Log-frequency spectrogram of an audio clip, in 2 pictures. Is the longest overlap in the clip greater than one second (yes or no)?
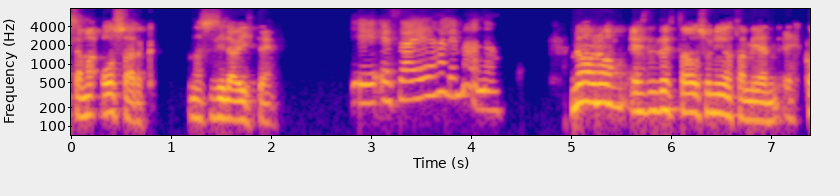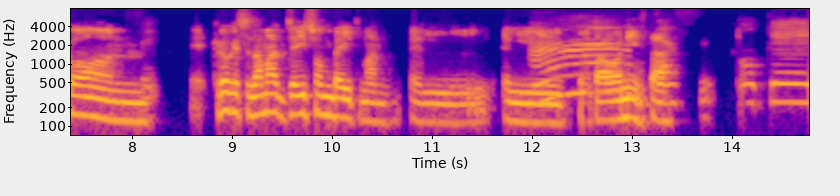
yes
